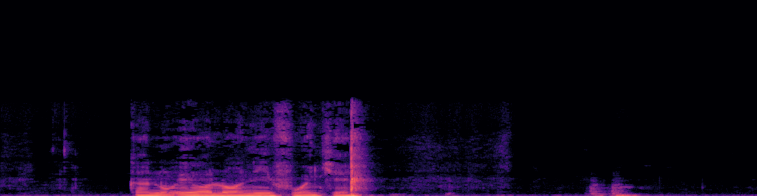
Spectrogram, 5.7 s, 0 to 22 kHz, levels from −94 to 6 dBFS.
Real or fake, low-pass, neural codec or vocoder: real; 10.8 kHz; none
